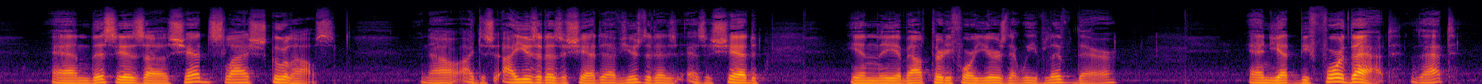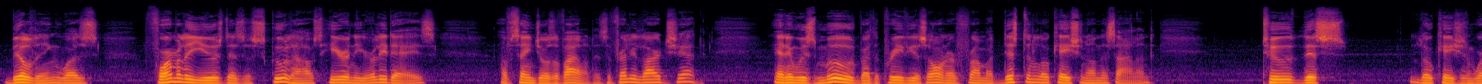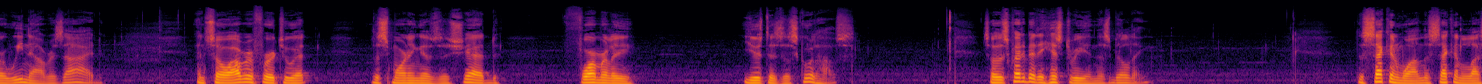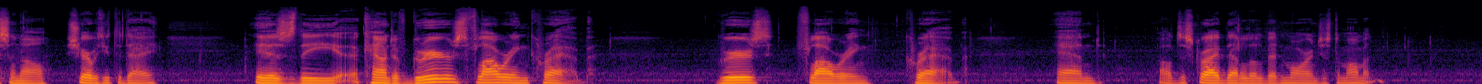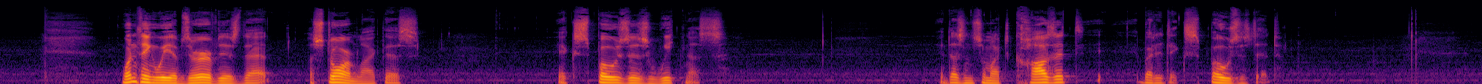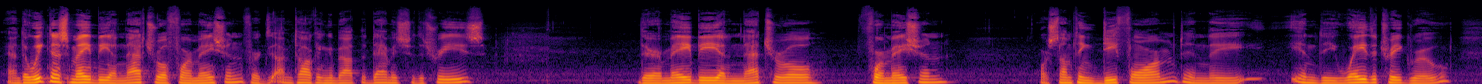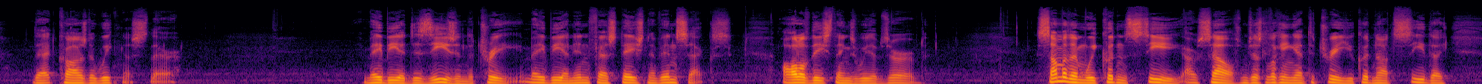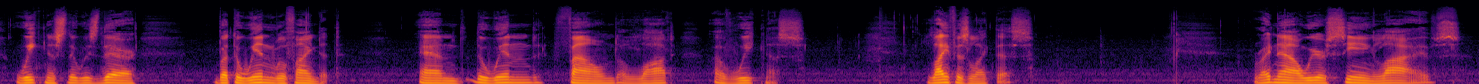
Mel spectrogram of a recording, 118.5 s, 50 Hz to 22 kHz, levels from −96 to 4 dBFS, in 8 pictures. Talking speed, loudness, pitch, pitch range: 135 wpm, -24 LUFS, 120 Hz, 115-135 Hz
